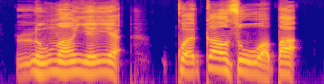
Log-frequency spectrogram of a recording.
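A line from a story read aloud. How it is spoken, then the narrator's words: Crying little dragon. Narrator (Chinese): 小龙人哭着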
